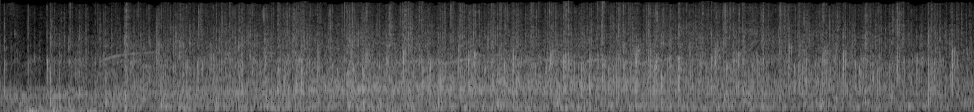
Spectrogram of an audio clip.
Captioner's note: cheers and applause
